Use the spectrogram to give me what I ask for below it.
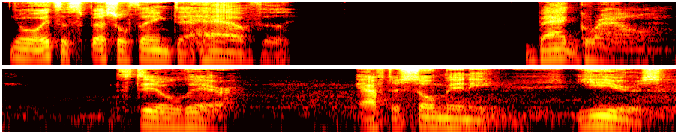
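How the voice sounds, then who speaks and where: A man narrating a casual walking tour inside a large store, halting often with fillers and restarts. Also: fairly low pitch, fairly bright tone, a little hiss or hum. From Chicago area. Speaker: vlogger.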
